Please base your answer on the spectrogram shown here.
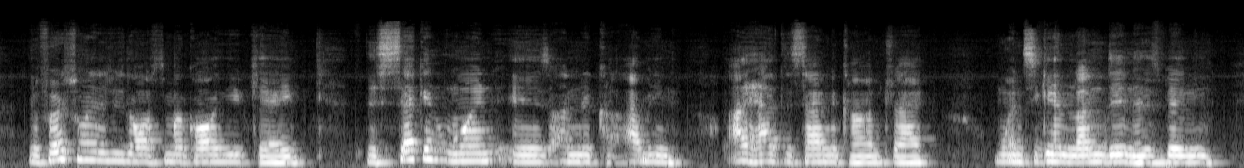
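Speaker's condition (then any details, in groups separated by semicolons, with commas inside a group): Cerebral palsy; speaks coherently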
